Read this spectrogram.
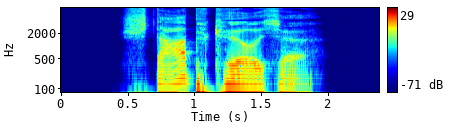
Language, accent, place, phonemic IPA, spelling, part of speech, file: German, Germany, Berlin, /ˈʃtaːpˌkɪʁçə/, Stabkirche, noun, De-Stabkirche.ogg
- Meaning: stave church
